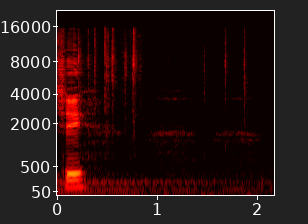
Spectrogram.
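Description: A short spoken word at the very start, then faint scattered crinkles and ticks of foil trading-card pack wrappers being handled and shuffled.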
